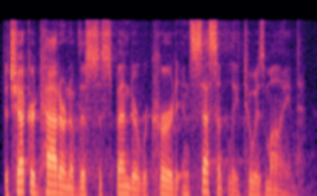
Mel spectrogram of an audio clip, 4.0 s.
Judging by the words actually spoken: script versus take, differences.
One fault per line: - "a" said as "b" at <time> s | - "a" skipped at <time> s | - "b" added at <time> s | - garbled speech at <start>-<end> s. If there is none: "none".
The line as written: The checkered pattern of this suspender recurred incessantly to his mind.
none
